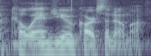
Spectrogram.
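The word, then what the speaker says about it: cholangiocarcinoma: If you um want to learn more about and please pronounce the cancer for me because I'm bad at saying it. Uh coangio carcinoma.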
